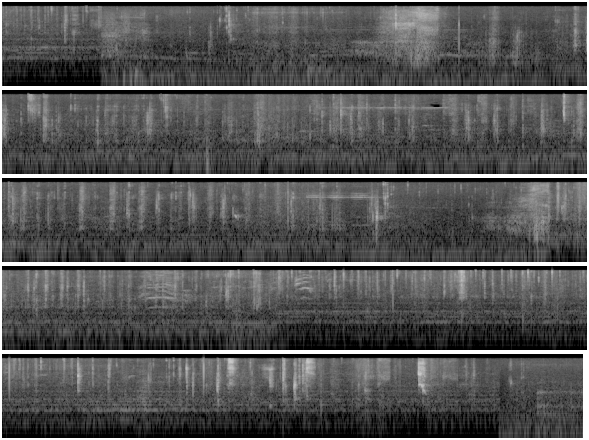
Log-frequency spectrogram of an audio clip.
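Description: Close-up chewing with many small sharp clicks, from a person eating chicken biryani by hand.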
